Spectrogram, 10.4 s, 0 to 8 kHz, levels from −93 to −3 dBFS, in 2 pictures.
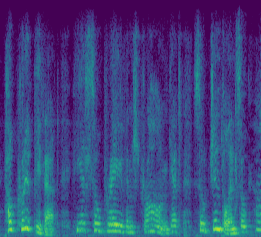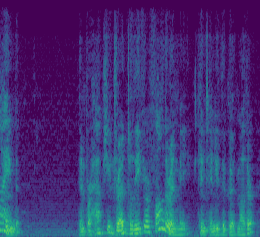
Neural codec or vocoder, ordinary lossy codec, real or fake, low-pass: vocoder, 24 kHz, 100 mel bands, Vocos; Opus, 16 kbps; fake; 7.2 kHz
